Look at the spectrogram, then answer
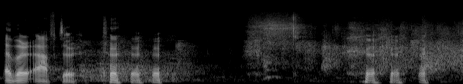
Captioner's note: audience laughing; chuckling; audience applauding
